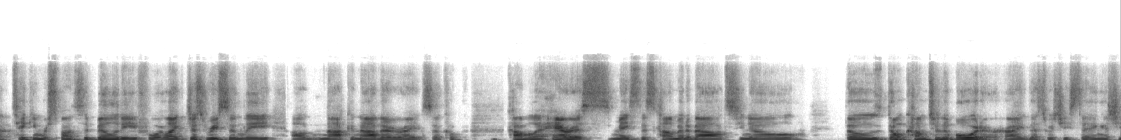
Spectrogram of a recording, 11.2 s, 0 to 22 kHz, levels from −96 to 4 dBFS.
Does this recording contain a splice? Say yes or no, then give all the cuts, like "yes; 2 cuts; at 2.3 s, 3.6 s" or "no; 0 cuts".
yes; 2 cuts; at 2.8 s, 5.0 s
